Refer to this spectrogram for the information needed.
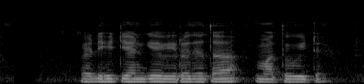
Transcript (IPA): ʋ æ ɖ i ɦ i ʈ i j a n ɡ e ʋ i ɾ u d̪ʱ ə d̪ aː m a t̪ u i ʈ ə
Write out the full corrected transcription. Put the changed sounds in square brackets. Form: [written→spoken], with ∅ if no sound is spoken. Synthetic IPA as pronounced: ʋ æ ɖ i ɦ i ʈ i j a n ɡ e ʋ i ɾ [u→o] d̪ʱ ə [d̪→t̪] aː m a t̪ u i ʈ ə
